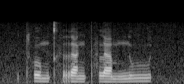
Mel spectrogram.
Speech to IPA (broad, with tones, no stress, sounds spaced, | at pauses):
tʰ o˧ m kʰ r a˧ ŋ pʰ l a˧ m n uː˦˥ t̚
